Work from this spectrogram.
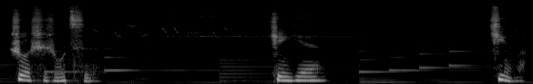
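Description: Actress as a bantering, wistful Taoist swordswoman, unhurried. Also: lowish voice, steady tone, over music. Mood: wistful, gallant. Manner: hesitant, roundabout, bantering. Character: easygoing Taoist swordswoman, apologetic, playful, secretly lovelorn. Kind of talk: Chinese wuxia audio drama acting.

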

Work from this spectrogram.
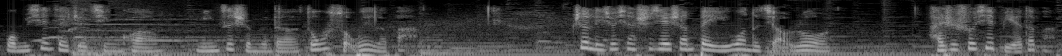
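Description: An actress playing a nonchalant young woman adrift at sea in an audio drama, teasing with languid, deadpan frankness. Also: medium pitch, a little fast, over music, close to an everyday voice. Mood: cool, amused.

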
